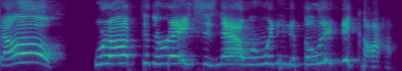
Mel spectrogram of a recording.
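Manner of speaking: high, shouted mock celebration; mock hype. Host mocking overreaction to a spring clip, mock hype.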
